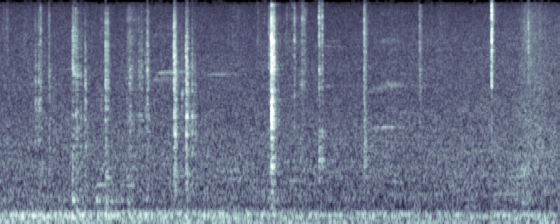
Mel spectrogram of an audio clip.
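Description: Steady low rumble of street traffic, with a few light, sharp clinks of utensils on top.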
